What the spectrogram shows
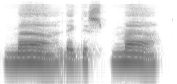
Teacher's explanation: So you can say there is a fatha before alif. So this alif is madda. It means we have to read it by stretching it up to one alif.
